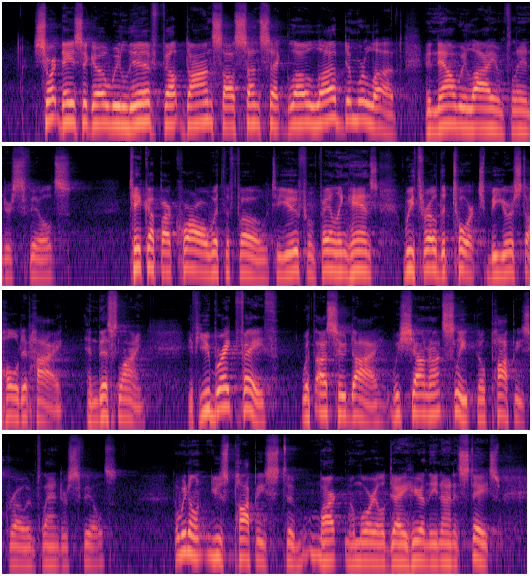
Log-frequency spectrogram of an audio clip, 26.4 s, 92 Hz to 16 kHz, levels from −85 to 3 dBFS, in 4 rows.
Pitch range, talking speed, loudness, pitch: 140-180 Hz, 175 wpm, -22 LUFS, 160 Hz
